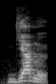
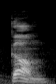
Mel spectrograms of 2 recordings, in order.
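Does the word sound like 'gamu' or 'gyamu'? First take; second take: gyamu; gamu. First: The vowel is a glided 'gya'. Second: The vowel is a plain 'ga'. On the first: The speaker calls it wrong. "ギャムって言っちゃってる場合もあるので、それは注意してください" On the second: The speaker calls it right. "こっちの記号なのに"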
